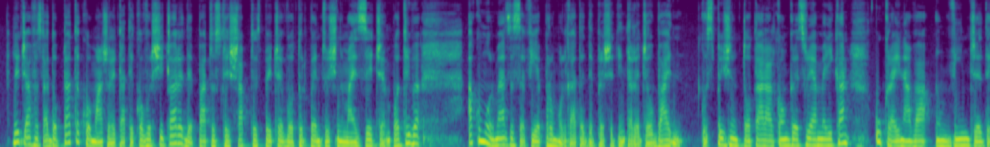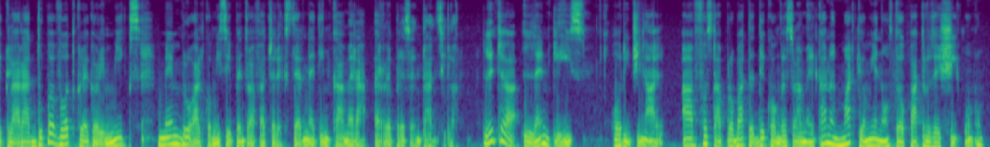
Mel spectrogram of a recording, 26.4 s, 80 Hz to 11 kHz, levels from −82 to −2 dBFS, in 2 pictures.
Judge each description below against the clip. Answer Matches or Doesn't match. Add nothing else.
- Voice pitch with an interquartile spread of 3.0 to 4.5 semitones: Doesn't match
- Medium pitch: Doesn't match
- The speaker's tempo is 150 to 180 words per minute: Doesn't match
